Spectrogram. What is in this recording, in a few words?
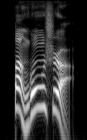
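"ban4 gong1 shi4", Chinese; HSK3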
